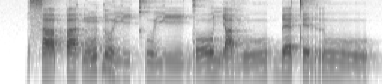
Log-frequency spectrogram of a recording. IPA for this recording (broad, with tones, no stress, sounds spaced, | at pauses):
s a˨ p a˨ ɗ ũ˨˦ ɗ ʊ˦˨ j i˨ kʰ u˨ j iː˨ ɡ oː˨˦ ɲ a˨ v uː˨˦ ɡ͡b ɛ˦ t ɪ˦ r uː˦˨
